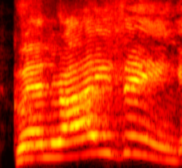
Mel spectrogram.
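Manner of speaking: loud, high, drawn-out opening greeting; called-out greeting. Real, not acted. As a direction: belt out the show's greeting, stretching it high. Calls out greeting to open show.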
